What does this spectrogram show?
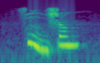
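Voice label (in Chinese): "晋升", Mandarin Chinese; chinese-flashcards; hsk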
